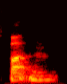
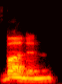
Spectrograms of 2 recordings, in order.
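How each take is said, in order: First: The final n is syllabic, with no vowel. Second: A vowel is heard before the final n. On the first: The speaker calls it right. "I'm going to write it with the syllabic nasal. That's button" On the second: The speaker calls it wrong. "what we don't get is this button"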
